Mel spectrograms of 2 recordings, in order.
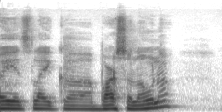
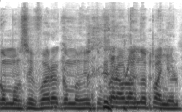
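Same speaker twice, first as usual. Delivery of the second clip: fast Spanish, a bit louder; Spanish accent; 3 semitones higher, 5 dB louder, much faster than usual. Shown as a demonstration. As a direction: rattle it off in Spanish. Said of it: "go with my Spanish accent".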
